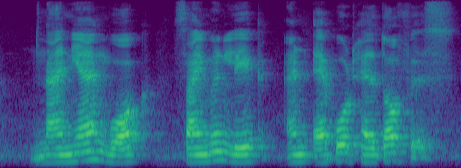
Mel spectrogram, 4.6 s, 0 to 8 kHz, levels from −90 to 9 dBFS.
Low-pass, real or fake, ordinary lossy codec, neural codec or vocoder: none; real; none; none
